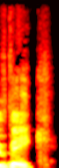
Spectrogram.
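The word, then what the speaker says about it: Vivek: vivec wasn't that popular VI it rhymes with cake they give me a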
